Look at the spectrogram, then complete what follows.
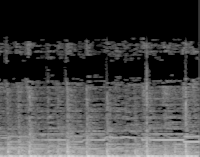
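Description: Live medieval-style folk music: a shawm playing a reedy melody over a strummed string instrument, with a large drum beating a steady, quick rhythm.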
